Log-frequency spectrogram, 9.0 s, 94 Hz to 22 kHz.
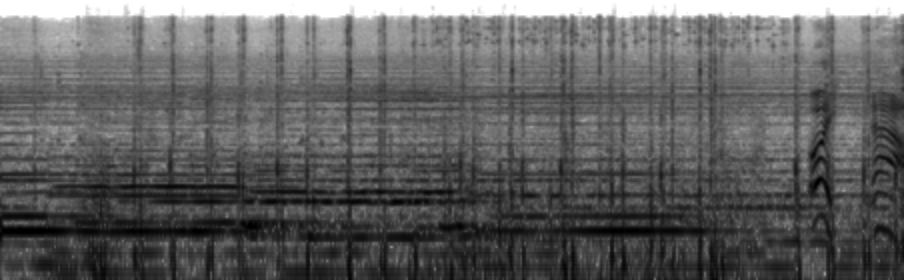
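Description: Roach, a horse in The Witcher 3, galloping: steady, rapid clip-clop hoofbeats close by under a continuous game music bed, with a short vocal sound near the end.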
